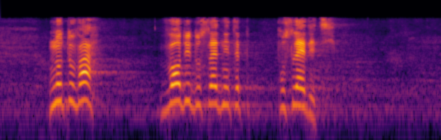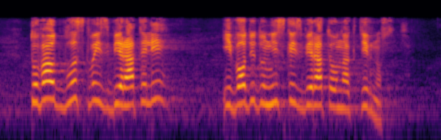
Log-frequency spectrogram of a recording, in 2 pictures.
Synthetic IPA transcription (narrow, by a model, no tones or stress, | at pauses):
not̪ova | vɔd̪id̪oslɛd̪nit̪ɛ | poslɛd̪it̪si̥ | t̪ovaod̪blˠɤskvəizbiɾat̪ɛliː | vɔd̪id̪oniskəizbiɾat̪ɛlˠnəːkt̪ivnost̪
